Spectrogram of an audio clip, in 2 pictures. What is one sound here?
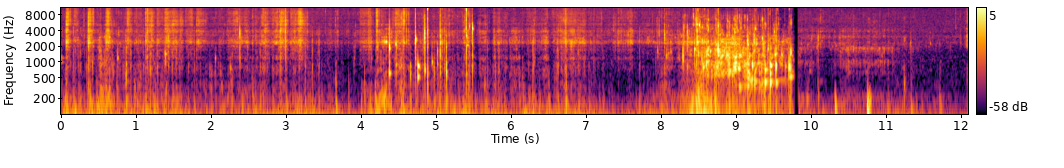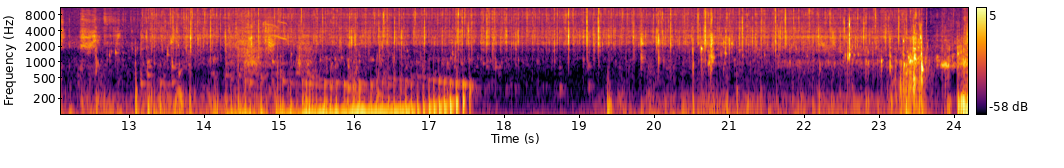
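Water rumbles and swishes close by underwater.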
